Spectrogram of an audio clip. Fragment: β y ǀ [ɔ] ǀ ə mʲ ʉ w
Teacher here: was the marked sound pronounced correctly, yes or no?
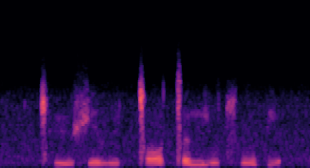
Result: yes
